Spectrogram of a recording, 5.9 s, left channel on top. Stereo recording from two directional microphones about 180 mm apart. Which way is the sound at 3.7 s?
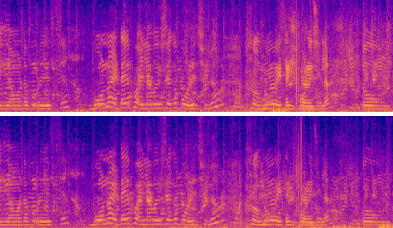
10° right (ahead or behind).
